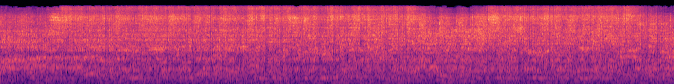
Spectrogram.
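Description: A heavy metal band playing live at full volume: distorted guitars, bass guitar, keyboard and a dense drum kit, steady and unbroken.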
